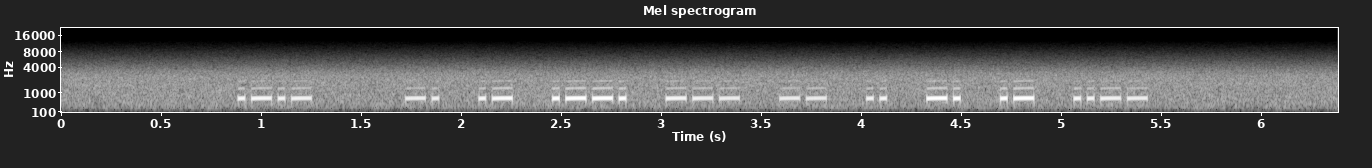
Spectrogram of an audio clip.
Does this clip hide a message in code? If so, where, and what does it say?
Yes: Morse code (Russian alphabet) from 0.8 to 5.5 s, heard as a keyed tone, machine-sent, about 36 wpm, spaced as for 26 wpm, 680 Hz, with radio static. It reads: Я НАПОМИНАЮ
